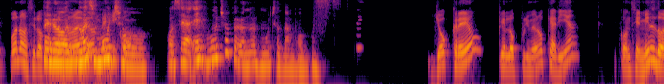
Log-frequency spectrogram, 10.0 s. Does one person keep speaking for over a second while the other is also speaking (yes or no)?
yes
